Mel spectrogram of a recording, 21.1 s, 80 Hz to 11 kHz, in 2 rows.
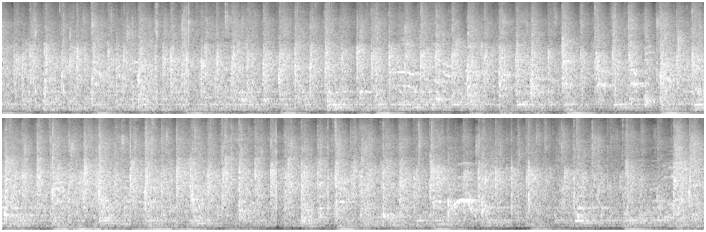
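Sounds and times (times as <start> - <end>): dancer's feet striking stage: 0.0 - 21.0
frame drum: 0.0 - 21.0
people clapping: 0.0 - 21.0.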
